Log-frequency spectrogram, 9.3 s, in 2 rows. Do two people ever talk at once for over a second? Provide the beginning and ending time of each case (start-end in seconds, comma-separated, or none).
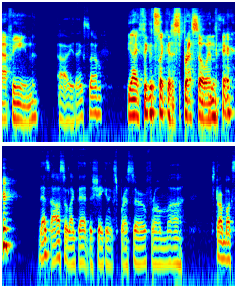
none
